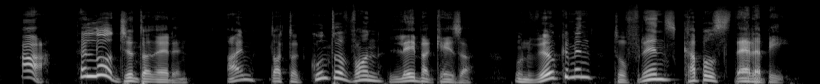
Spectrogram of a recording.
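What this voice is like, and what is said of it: Bad fake German accent. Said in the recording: “doing a terrible German accent”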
